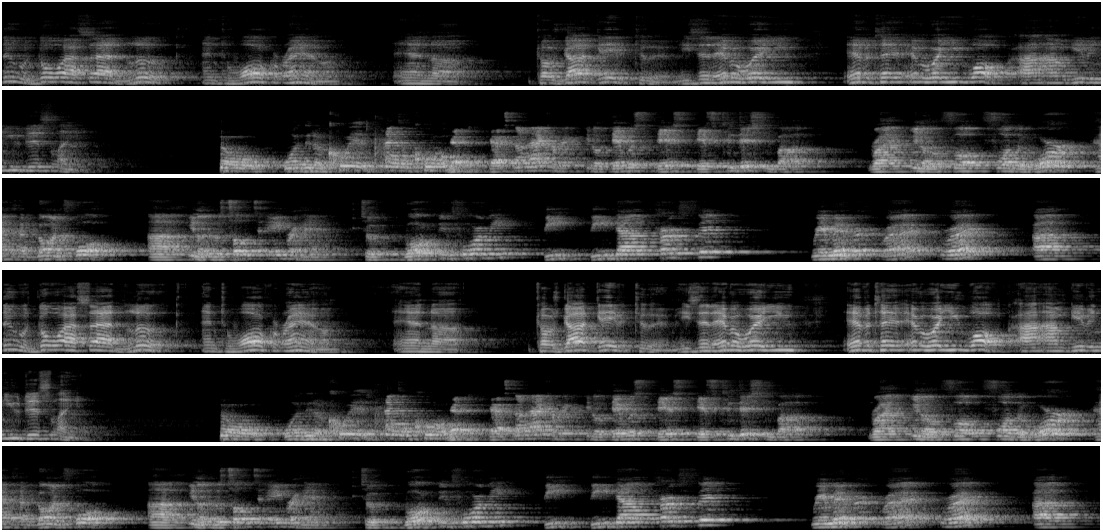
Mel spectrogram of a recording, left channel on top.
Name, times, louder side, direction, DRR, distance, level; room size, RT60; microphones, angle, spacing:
voice 1, 0.0-1.6 2.0-3.4 3.9-4.6 5.3-8.0 8.4-11.8, right 4 dB, 60° right, 8 dB, 0.8 m, -24 dB
voice 2, 13.2-15.6, equal, 75° left, -2 dB, 2.6 m, -23 dB
voice 3, 15.9-19.0 19.7-22.9 23.4-25.2 25.6-27.1 27.4-27.6 27.9-29.1 30.1-31.7 32.3-32.5, equal, ahead, -4 dB, 1.4 m, -23 dB
14.5 x 5.6 x 4.5 m, 1.1 s
head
